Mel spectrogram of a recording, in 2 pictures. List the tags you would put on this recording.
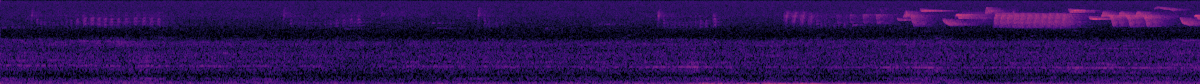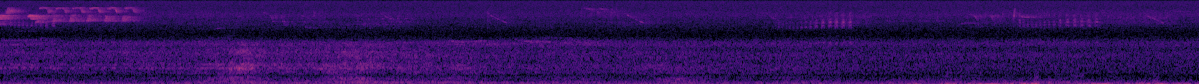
Soundscapes > Nature
field-recording
meadow
nature
natural-soundscape
phenological-recording
raspberry-pi
soundscape
alice-holt-forest

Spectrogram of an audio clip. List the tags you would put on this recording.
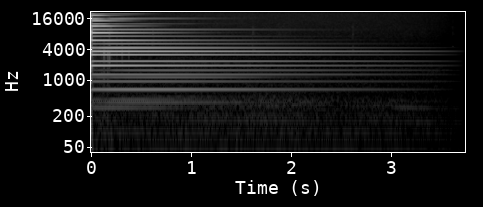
Instrument samples > Other
balls
closerecording

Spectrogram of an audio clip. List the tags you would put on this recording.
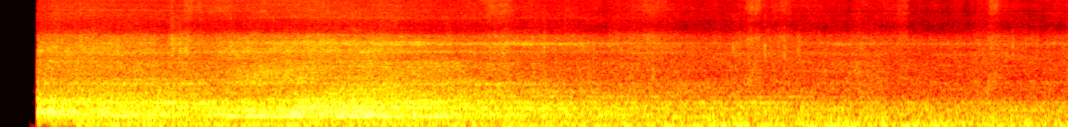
Soundscapes > Urban
recording
Tampere
tram

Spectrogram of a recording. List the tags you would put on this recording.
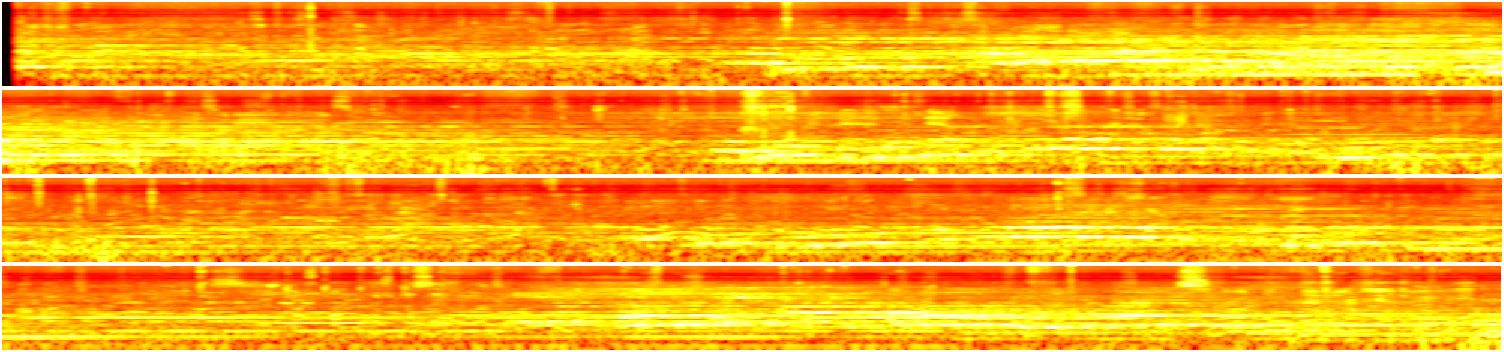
Soundscapes > Urban
atmophere
field
recording

